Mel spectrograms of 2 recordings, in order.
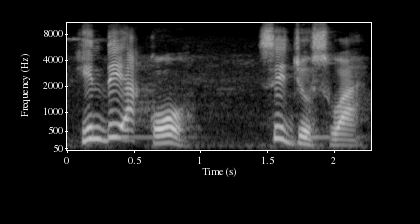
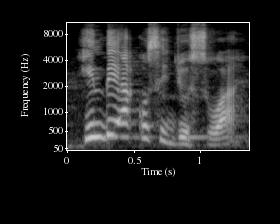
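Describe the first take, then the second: First: There is a pause right after ako. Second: There is no pause until the end. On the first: The speaker did not do it; Joshua did. "ang hinto ay nasa ako" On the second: The speaker denies being Joshua. "nasa hulihan ang hinto"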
